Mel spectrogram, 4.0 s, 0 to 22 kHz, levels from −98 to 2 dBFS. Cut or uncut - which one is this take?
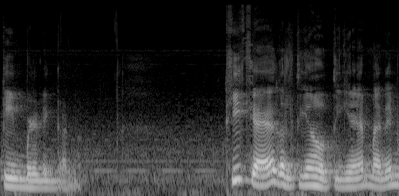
uncut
